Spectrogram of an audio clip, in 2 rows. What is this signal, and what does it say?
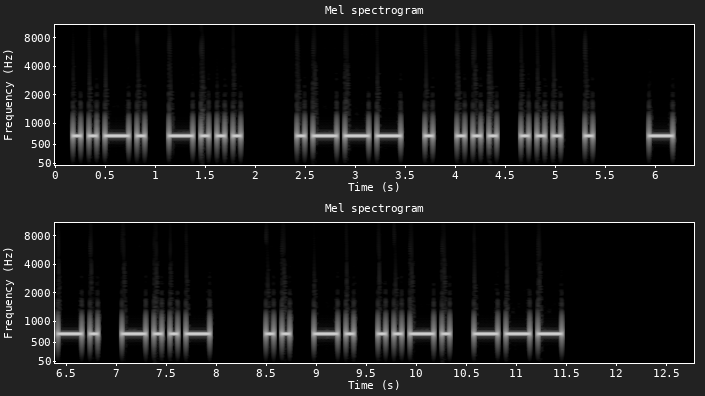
Morse code, heard as a keyed tone, about 15 wpm, 700 Hz. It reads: FB JESSE TNX INFO
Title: Practice QSO - Exchange 3 - More Info - 15wpm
